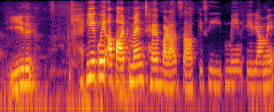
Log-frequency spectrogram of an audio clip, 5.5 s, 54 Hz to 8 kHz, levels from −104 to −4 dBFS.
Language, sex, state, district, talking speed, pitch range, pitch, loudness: Hindi, female, Bihar, Jahanabad, 110 wpm, 155-190 Hz, 175 Hz, -16 LUFS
